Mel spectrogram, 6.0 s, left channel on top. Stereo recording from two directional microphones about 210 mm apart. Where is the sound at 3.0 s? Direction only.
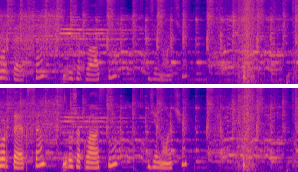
45° right (ahead or behind).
